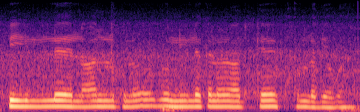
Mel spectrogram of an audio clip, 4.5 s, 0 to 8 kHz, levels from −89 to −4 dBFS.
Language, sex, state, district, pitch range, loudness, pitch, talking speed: Hindi, male, Uttar Pradesh, Lucknow, 150-160 Hz, -18 LUFS, 155 Hz, 135 wpm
